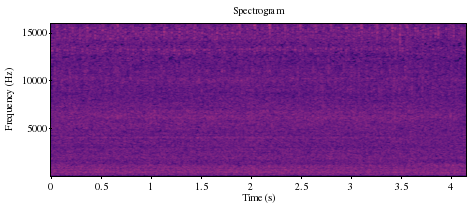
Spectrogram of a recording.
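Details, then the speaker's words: 2002 Jaguar X-Type with a 3.0-liter engine and manual transmission, idling at a salvage yard: smooth, even hum with a faint steady tone and no knocks. The engine barely moves and idles cleanly. "very quickly let's just go listen to that three liter engine because it sounds perfect from here oh yeah in a heartbeat I would drive this look at that doesn't even move"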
